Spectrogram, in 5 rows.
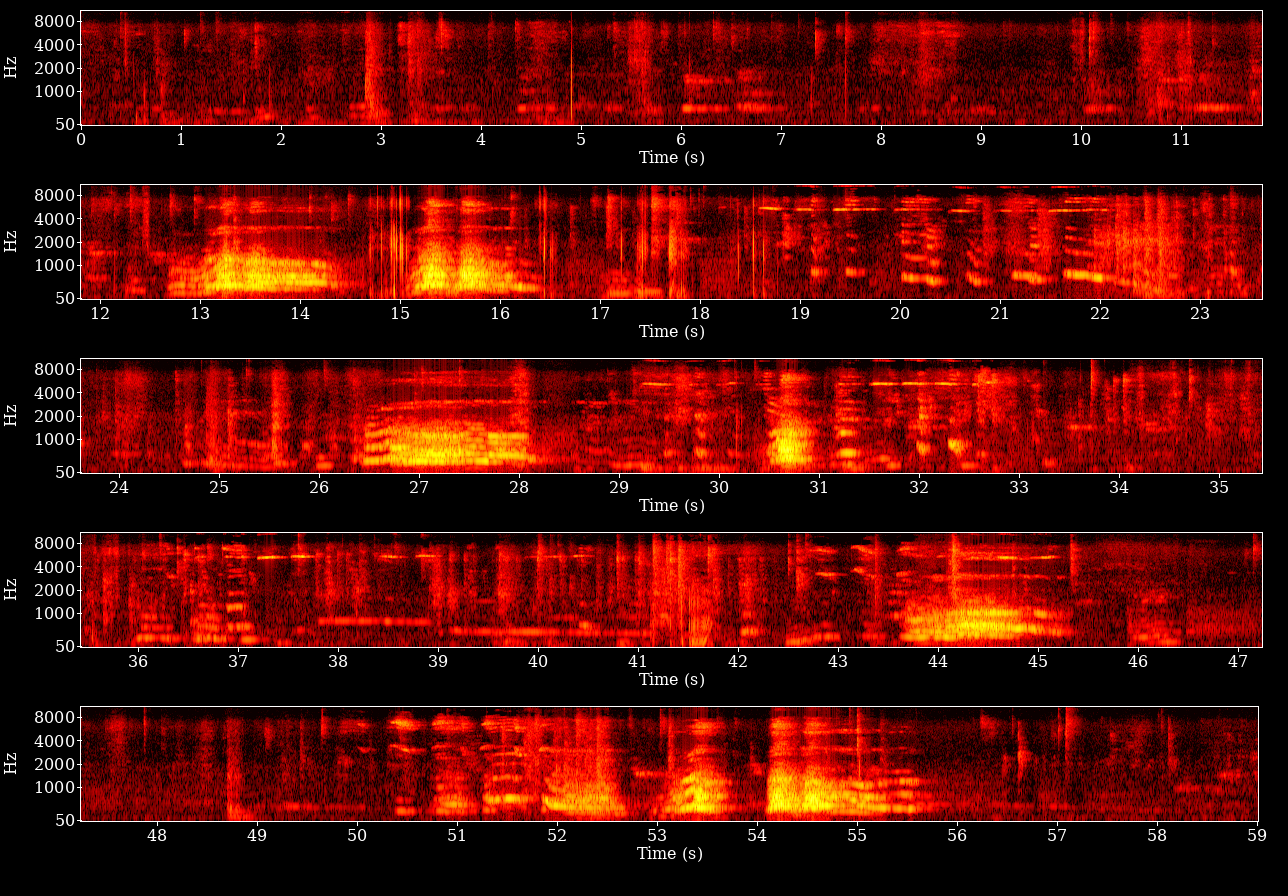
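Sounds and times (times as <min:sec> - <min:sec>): dogs howling and whining: 0:12.3 - 0:16.6, 0:26.3 - 0:33.4, 0:36.0 - 0:45.4, 0:49.3 - 0:56.2.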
